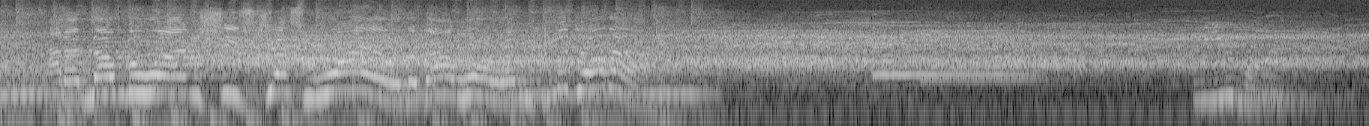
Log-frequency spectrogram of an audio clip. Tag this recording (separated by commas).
Speech, Music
